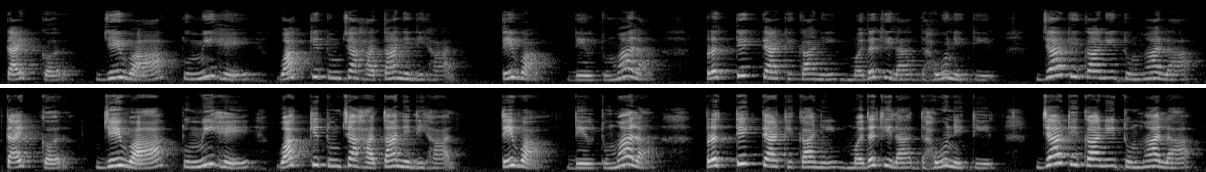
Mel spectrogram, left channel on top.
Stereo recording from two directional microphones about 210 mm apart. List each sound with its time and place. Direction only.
0.0 s a woman's voice: 40° right (ahead or behind)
